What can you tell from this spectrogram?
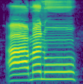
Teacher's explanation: واو ساکن سے پہلے پیش آ گیا تو واو مدہ، اور واو مدہ کو ایک الف کے برابر کھینچ کر پڑھتے ہیں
